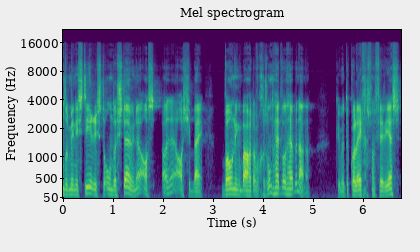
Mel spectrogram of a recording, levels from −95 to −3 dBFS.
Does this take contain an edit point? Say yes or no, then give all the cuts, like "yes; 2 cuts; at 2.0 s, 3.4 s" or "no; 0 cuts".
no; 0 cuts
